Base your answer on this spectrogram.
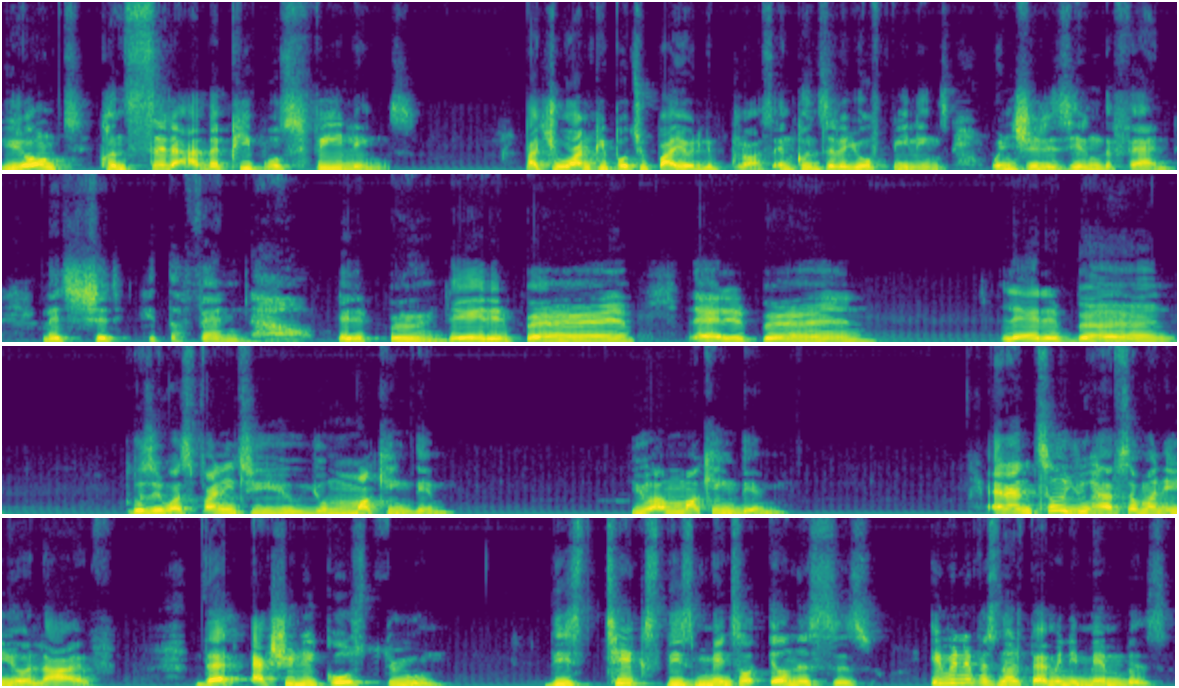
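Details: Adult woman speaking; no disorder (host).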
